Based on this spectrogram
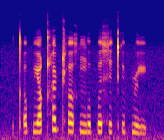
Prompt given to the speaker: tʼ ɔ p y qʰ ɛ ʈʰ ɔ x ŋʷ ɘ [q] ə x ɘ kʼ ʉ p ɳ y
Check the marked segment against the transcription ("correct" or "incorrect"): incorrect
